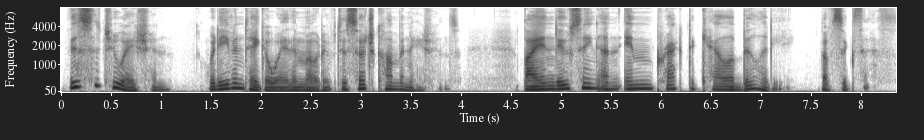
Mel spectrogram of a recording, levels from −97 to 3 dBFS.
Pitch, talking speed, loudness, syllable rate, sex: 120 Hz, 120 wpm, -21 LUFS, 5.0 syllables/s, male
